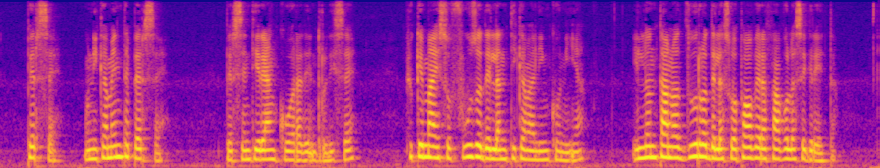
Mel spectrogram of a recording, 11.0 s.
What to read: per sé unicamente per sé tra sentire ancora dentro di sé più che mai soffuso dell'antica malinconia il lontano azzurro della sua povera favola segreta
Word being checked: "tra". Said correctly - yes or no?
no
